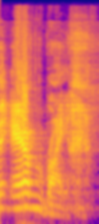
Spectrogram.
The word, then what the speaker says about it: Ehrenreich: Just say very simple, Ehrenreich.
